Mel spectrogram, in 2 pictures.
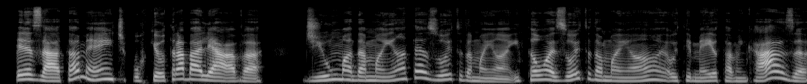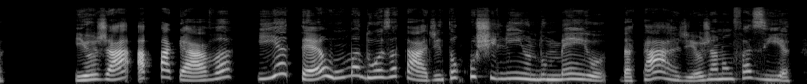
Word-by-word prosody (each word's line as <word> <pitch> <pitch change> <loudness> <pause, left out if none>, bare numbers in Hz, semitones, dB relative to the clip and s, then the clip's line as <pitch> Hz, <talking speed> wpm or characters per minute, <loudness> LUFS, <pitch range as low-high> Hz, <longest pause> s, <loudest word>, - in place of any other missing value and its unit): Exatamente, 225 - +2
porque 170 +1 -6
eu 175 - 0
trabalhava 180 - +3 0.4
de 170 +1 -4
1:00 195 -2 -2
até 280 +5 -2
às 260 -8 -4
8:00, 165 - -5
então 210 +7 -2
às 185 -4 0
8:00, 190 - -4
8:30 170 -1 -6
eu - - -2
estava 155 -3 -7
em - - -9
casa, 170 - +2 0.7
e 190 - -1
eu 210 +3 +3
já 230 -2 +6
apagava 265 - +3 0.3
e 260 +4 -4
ia 480 +6 +1
até 360 -8 +3
13:00, 370 +3 -2
14:00, 320 - 0
então 295 +8 -5
cochilinho 275 -7 -2
no 225 0 -1
meio 225 -4 -1
da 175 - -3
tarde, 215 - 0
eu 175 +3 -3
já 230 +3 -2
não 250 +1 -2
fazia, 225 - -5
215 Hz, 135 wpm, -23 LUFS, 175-255 Hz, 0.7 s, já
